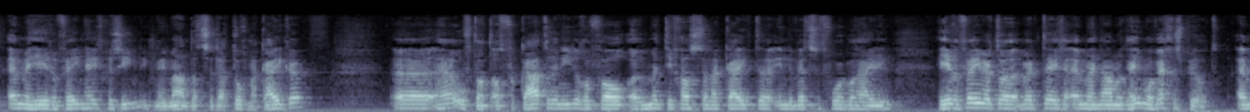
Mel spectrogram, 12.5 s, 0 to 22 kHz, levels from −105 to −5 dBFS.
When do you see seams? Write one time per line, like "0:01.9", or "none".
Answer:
none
